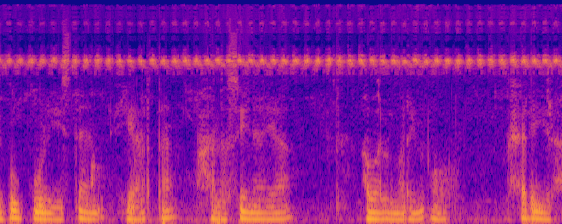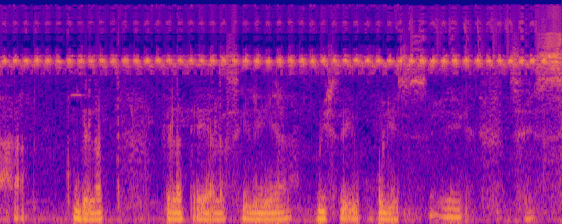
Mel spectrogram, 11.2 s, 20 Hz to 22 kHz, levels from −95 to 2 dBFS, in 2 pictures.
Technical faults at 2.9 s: Opus compression

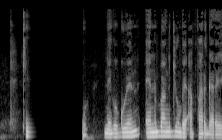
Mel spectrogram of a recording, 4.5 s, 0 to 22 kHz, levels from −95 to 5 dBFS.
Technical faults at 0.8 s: long network dropout

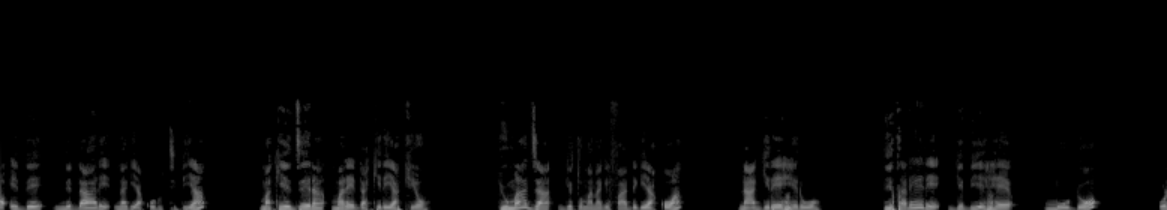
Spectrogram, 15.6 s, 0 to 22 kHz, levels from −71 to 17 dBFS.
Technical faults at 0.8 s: low-bitrate audio saved at a high bitrate

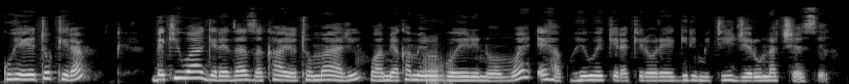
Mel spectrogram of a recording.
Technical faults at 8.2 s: transcoding between lossy codecs

